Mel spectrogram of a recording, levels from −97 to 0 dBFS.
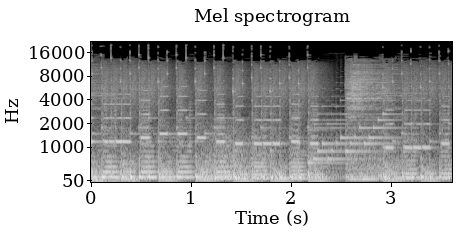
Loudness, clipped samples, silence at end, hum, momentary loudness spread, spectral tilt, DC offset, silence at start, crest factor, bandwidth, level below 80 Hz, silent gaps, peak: -15 LUFS; under 0.1%; 0 s; none; 2 LU; -5 dB/octave; under 0.1%; 0 s; 12 dB; over 20 kHz; -28 dBFS; none; -2 dBFS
